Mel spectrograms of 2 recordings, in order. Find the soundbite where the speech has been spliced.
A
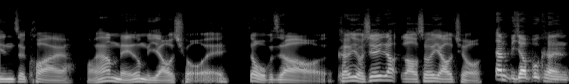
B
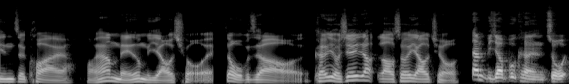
B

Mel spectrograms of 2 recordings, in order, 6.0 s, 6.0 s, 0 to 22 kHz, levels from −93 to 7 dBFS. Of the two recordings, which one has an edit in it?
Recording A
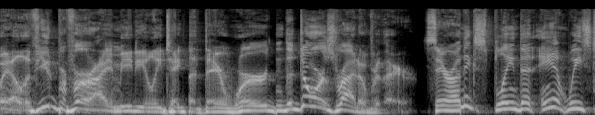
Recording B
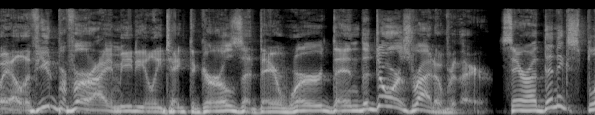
A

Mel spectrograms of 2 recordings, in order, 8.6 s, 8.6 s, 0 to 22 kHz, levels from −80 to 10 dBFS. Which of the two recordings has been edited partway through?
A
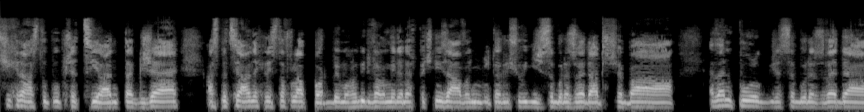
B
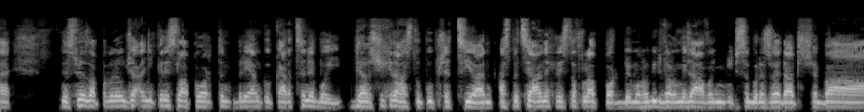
B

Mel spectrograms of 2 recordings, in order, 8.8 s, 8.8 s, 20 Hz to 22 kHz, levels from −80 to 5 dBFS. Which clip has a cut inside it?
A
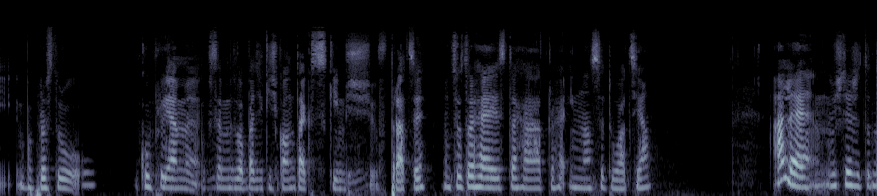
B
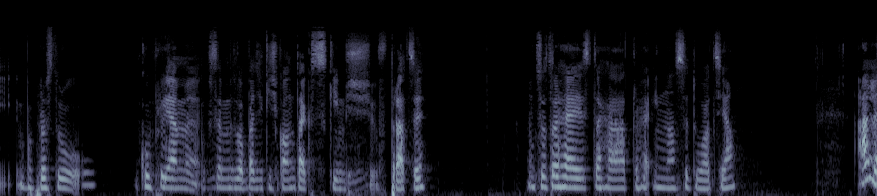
A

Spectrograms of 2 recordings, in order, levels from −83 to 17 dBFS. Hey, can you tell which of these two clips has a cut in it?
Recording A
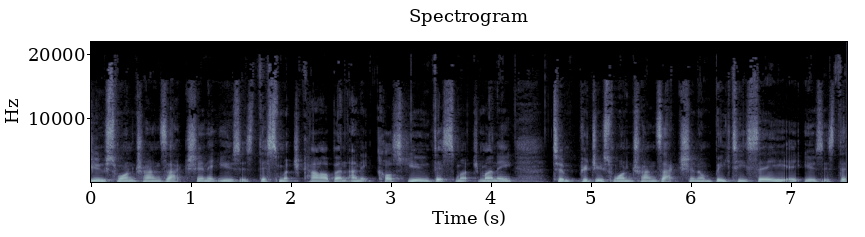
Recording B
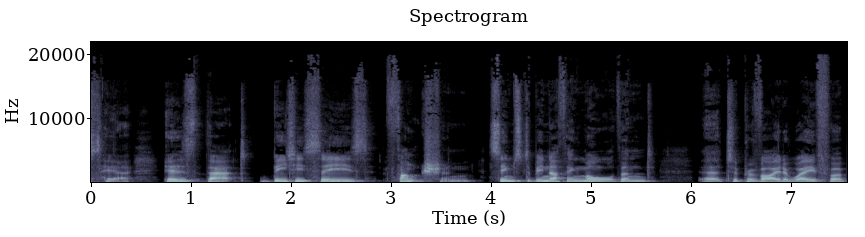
B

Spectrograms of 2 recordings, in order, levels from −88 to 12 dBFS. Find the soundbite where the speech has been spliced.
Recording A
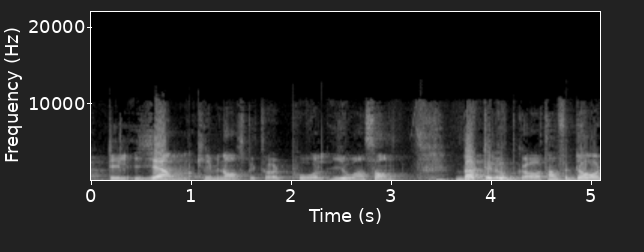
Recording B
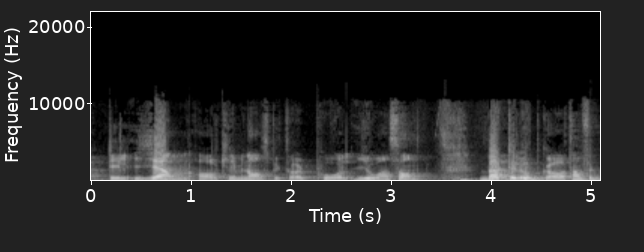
A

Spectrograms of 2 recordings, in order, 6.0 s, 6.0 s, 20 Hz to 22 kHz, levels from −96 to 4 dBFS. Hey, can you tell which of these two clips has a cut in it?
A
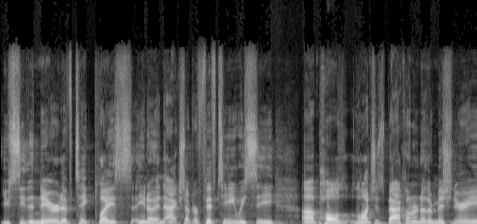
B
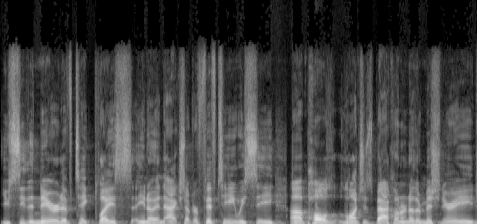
B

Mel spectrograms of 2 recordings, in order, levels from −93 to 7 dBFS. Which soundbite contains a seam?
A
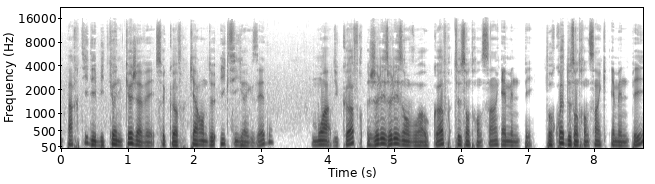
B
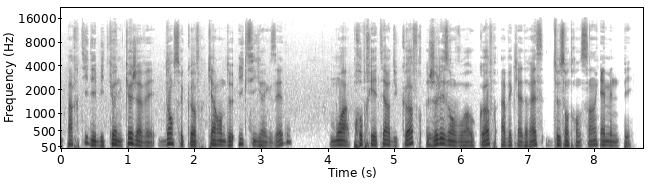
A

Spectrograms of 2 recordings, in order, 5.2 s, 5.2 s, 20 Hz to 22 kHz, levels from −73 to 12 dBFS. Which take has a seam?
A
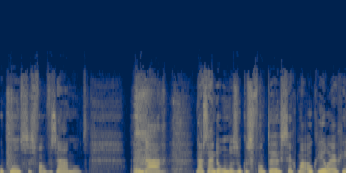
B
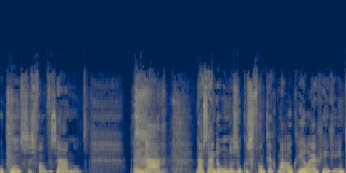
B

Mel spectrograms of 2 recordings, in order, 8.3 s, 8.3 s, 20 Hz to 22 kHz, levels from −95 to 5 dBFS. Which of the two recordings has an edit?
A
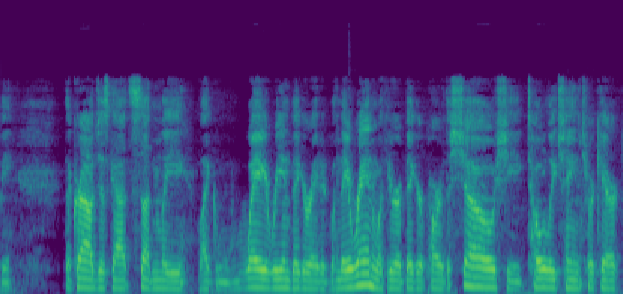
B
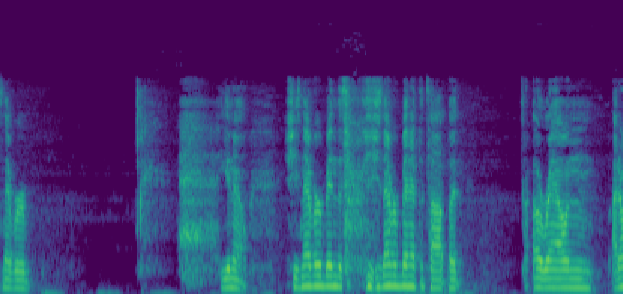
A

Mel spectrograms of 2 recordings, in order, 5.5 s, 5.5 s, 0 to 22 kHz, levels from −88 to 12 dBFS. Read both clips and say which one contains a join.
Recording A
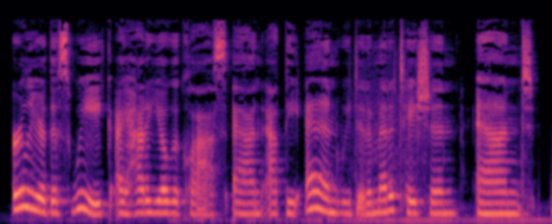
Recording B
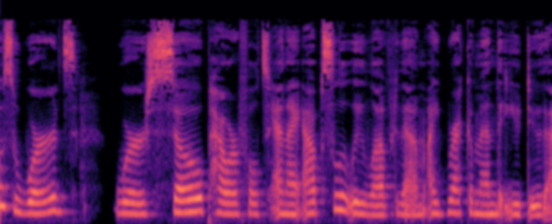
B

